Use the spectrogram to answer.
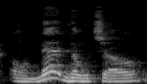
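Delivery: laughing. Real, not acted. Laughs through sign-off.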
